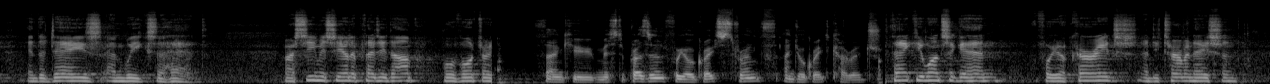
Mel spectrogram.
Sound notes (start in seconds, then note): 6.9 speaking French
